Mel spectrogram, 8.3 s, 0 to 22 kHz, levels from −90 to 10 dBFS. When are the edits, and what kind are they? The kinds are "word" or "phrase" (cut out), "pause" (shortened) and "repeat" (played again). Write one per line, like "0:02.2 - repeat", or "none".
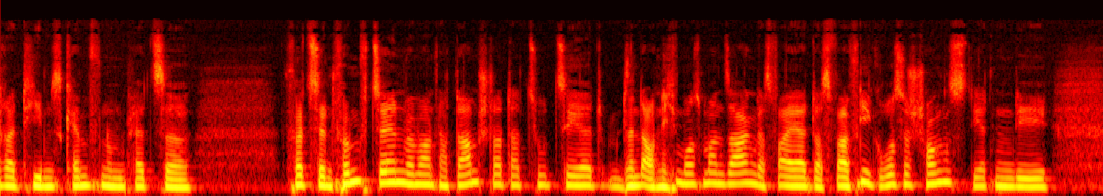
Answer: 0:00.9 - word
0:03.3 - word
0:04.7 - word
0:05.1 - word
0:06.1 - word
0:06.4 - word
